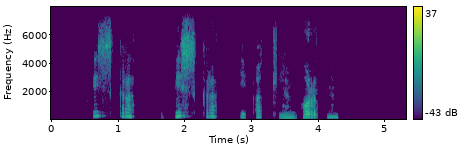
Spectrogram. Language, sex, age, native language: Icelandic, female, 40-49, Icelandic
